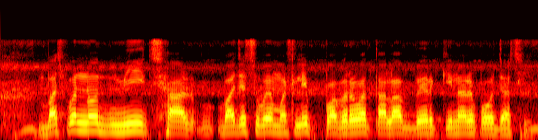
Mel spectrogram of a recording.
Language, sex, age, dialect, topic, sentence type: Magahi, male, 18-24, Northeastern/Surjapuri, agriculture, statement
